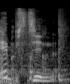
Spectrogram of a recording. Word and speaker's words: Epstein: Alors, apparemment, c'est epstine.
